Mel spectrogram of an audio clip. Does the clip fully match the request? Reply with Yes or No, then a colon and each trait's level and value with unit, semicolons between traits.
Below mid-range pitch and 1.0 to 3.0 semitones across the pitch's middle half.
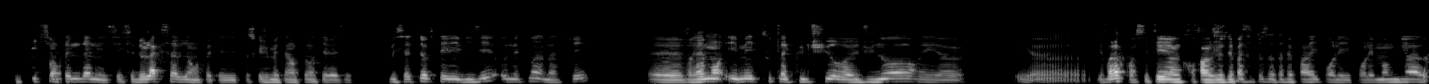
Yes: low, 115 Hz; narrow, 2.6 semitones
